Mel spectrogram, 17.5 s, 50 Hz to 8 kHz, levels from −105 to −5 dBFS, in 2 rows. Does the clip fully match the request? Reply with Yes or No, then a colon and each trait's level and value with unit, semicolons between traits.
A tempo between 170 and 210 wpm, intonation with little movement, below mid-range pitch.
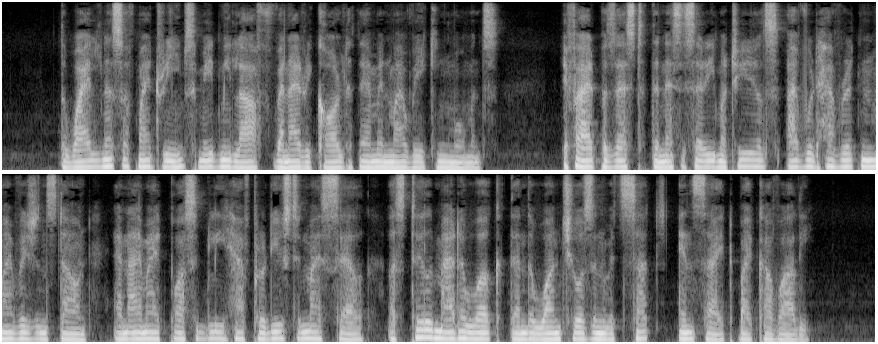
Yes: average, 180 wpm; narrow, 2.0 semitones; low, 110 Hz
